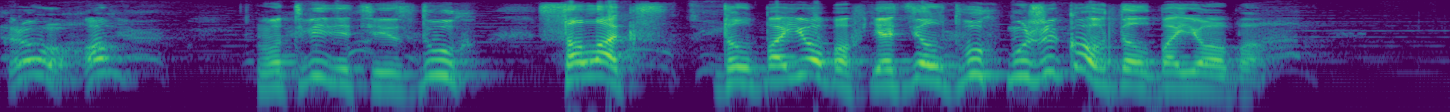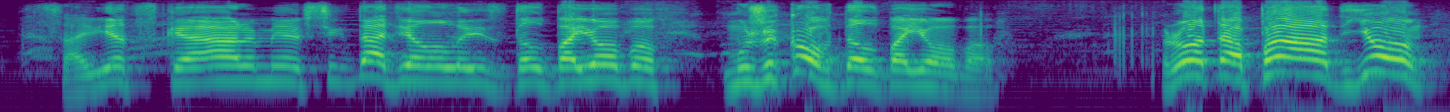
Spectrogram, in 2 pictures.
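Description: A man's voice: sits high, animated, measured pace, fairly bright tone, soft background music. A man voicing a bullying, foul-mouthed army drill sergeant who barks commands and insults in a comic parody dub. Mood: barking, bullying.

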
